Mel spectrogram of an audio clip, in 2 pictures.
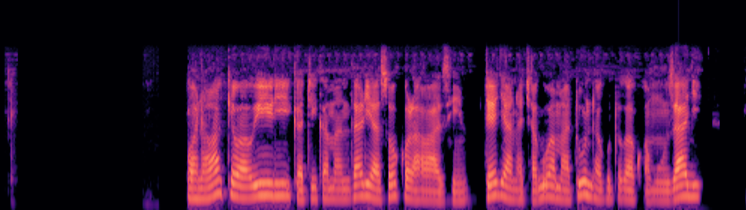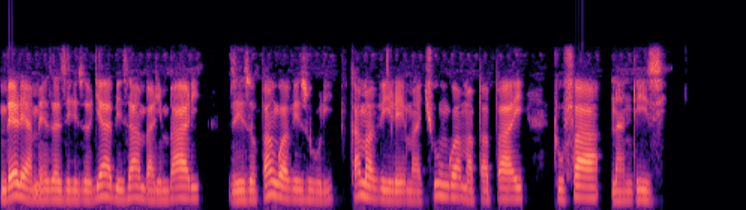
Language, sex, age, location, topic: Swahili, male, 18-24, Dar es Salaam, finance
